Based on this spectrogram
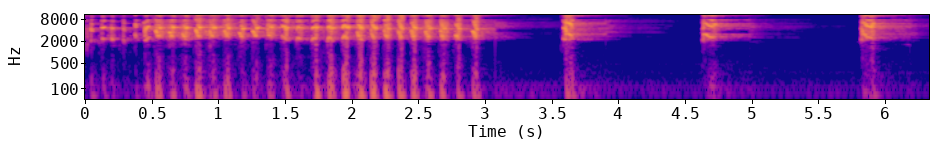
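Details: Lovebird sounds from a contest simulation played as a lure: a long, fast train of shrill chirps about six per second for three seconds, then three single harsh calls about a second apart.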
